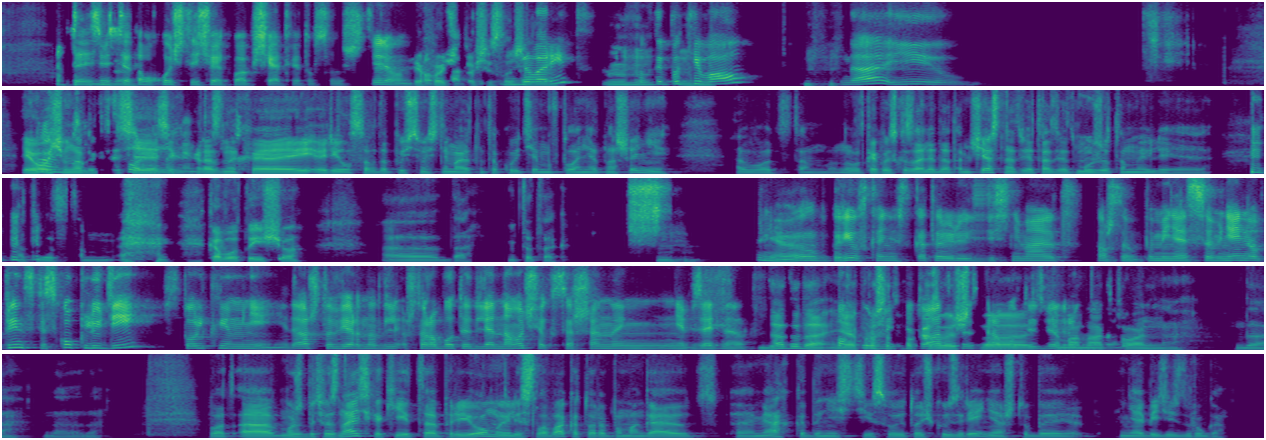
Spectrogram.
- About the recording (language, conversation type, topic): Russian, unstructured, Как убедить друга изменить своё мнение, не принуждая его к этому?
- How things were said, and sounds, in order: chuckle; other background noise; laugh; chuckle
